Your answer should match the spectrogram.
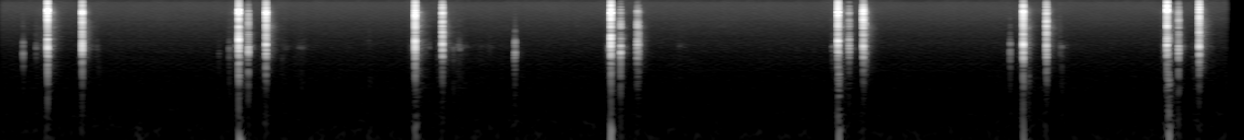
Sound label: button; selection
